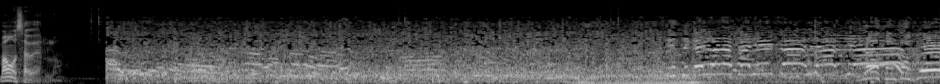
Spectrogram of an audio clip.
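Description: A crowd murmurs and cheers in a large echoing room.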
